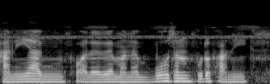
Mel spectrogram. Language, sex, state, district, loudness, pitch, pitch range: Chakma, male, Tripura, Dhalai, -19 LUFS, 120 Hz, 115-135 Hz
